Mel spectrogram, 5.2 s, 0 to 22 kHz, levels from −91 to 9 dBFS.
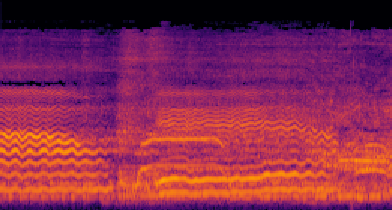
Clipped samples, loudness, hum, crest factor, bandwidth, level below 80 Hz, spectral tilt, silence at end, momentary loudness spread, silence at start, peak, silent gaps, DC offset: under 0.1%; -16 LUFS; none; 14 dB; 15 kHz; -76 dBFS; -4 dB/octave; 0 s; 8 LU; 0 s; -4 dBFS; none; under 0.1%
